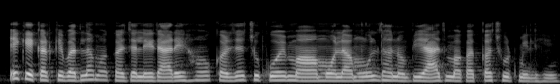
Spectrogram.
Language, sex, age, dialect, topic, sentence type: Chhattisgarhi, female, 25-30, Central, agriculture, question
